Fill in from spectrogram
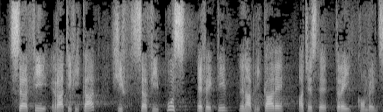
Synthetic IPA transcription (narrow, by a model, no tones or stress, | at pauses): səfirat̪ifikat̪ | ʃisəfipus | e̞fek̚t̪iv | ɨnaplikaɾe̞ | at͡ʃe̞st̪e̞t̪ɾe̞jko̞nve̞nt̪si̥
